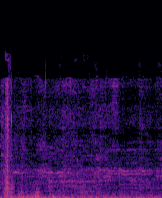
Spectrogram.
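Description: Music playing quietly from the car's radio, heard inside the cabin, with a single click just after the start.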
